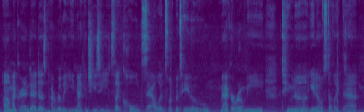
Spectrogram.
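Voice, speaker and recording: A woman's voice: deep voice, noisy background. A young American woman chatting casually and candidly to camera as a vlogger, with informal, slangy phrasing. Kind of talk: casual grocery haul chat to camera.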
